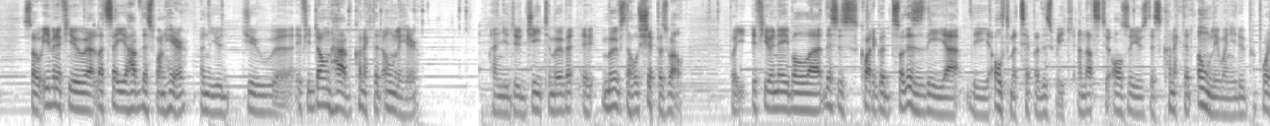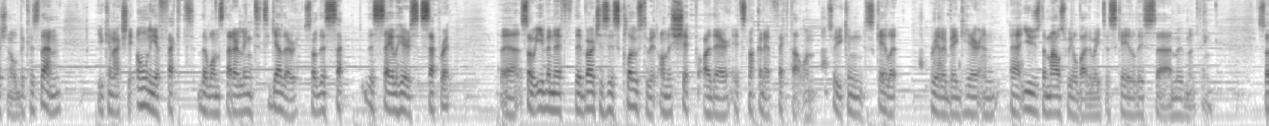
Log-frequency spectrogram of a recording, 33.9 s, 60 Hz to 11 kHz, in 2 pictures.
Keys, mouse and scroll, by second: 0.9 middle click, 1.5 click, 4.1 click, 4.5 click, 5.0 click, 6.8 g, 10.8 click, 15.9 click, 18.0 g.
